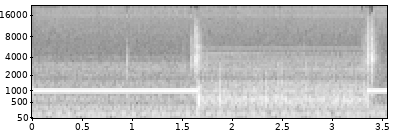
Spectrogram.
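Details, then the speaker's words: Albrecht AE6690 CB radio receiving a weak signal of about 3 microvolts as the attenuator is turned down: thin tone over a rough buzzing hum with clicks. Sounds badly distorted; the receiver is out of alignment. "So now as I turn the attenuator down, oh, it just sounds lousy, doesn't it? Oh my goodness."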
